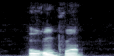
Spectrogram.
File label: French male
